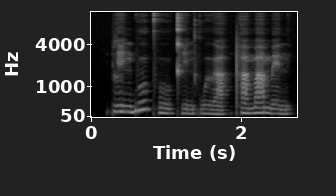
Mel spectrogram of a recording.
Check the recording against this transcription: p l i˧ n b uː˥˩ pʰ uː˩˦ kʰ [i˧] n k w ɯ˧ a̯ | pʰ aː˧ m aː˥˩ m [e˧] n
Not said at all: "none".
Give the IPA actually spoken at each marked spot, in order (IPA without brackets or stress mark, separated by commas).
i˨˩, e˧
